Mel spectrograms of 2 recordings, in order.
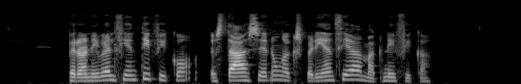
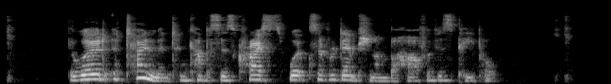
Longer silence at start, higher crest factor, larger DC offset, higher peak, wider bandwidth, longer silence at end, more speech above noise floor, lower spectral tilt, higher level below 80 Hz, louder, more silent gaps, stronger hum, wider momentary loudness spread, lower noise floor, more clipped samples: first, 0.7 s vs 0.05 s; about the same, 22 dB vs 20 dB; neither; about the same, -4 dBFS vs -2 dBFS; about the same, 11.5 kHz vs 11.5 kHz; first, 0.9 s vs 0.4 s; second, 43 dB vs 49 dB; about the same, -2.5 dB/octave vs -3.5 dB/octave; about the same, -70 dBFS vs -68 dBFS; second, -23 LUFS vs -20 LUFS; neither; neither; about the same, 15 LU vs 13 LU; about the same, -68 dBFS vs -70 dBFS; neither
